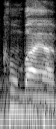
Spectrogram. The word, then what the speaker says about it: Kumbaya: I don't exactly know what kumbaya means, but I do know how to say it.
